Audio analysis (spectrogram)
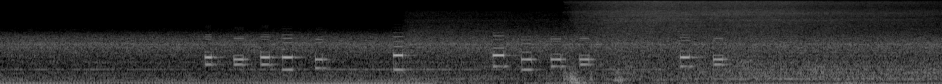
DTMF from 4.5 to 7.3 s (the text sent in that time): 917* 8*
